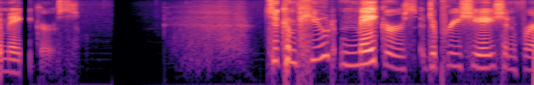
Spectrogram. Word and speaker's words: MACRS: and we pronounce it makers and they even put the little quote there so you understand the acronym is MACRS and we say makers to compute makers depreciation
